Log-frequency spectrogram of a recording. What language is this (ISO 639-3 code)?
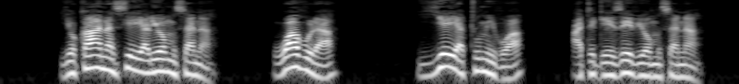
lug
